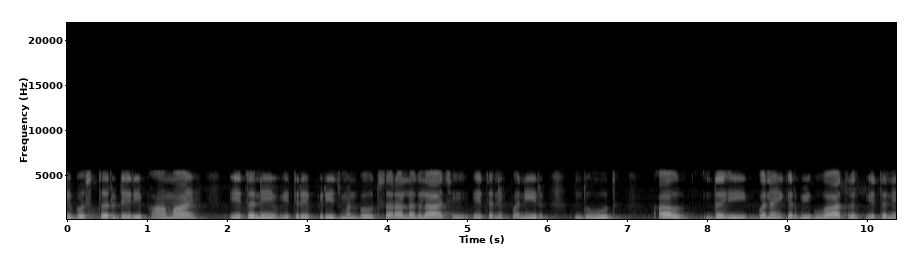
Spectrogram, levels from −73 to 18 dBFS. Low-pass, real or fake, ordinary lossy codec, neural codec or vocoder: 5.4 kHz; real; none; none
